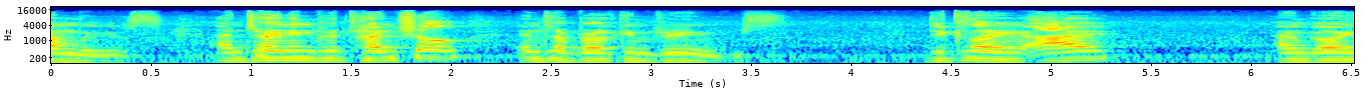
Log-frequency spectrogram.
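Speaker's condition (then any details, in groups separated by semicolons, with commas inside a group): Cerebral palsy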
